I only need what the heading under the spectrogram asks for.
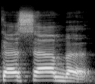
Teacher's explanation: کسب، با کو ساکن کر کے پڑھیں گے، یہاں پر آیت بھی ہو رہی ہے اور با یہاں پر ساکن ہوگا تو اس میں قلقلہ بھی کریں گے با کے اندر۔ کس طرح سے پڑھیں گے؟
